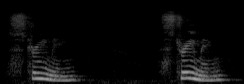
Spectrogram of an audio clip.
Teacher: streaming services with stress on the first syllable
